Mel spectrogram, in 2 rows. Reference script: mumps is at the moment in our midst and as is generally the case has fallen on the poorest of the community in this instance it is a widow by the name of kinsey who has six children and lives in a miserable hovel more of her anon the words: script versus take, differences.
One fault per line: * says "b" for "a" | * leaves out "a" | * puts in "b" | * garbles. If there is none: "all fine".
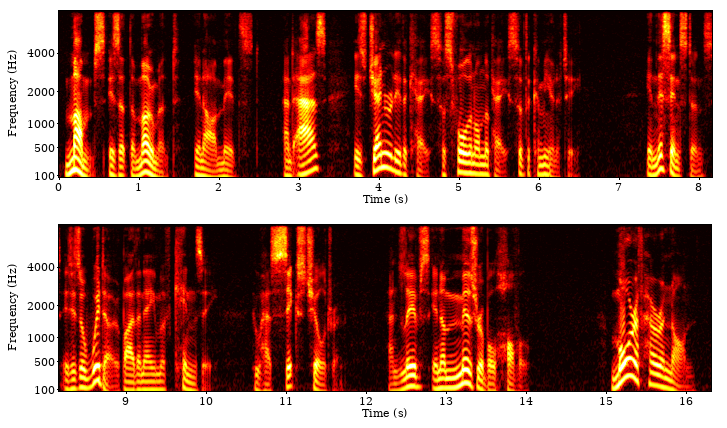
* says "case" for "poorest"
